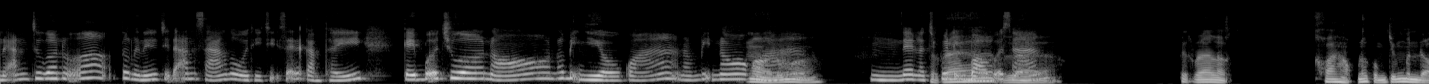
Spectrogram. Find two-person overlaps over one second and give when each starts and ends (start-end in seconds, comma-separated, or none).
9.3-10.5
